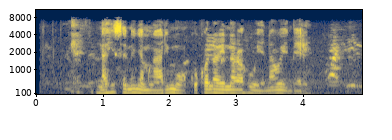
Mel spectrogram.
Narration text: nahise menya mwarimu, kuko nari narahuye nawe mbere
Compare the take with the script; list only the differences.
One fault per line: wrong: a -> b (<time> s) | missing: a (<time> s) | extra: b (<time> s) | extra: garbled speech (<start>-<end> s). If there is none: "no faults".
no faults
